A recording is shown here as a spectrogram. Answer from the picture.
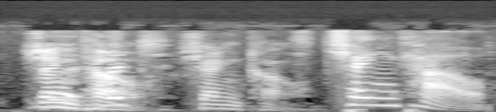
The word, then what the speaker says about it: Tsingtao: Cheng Tao.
